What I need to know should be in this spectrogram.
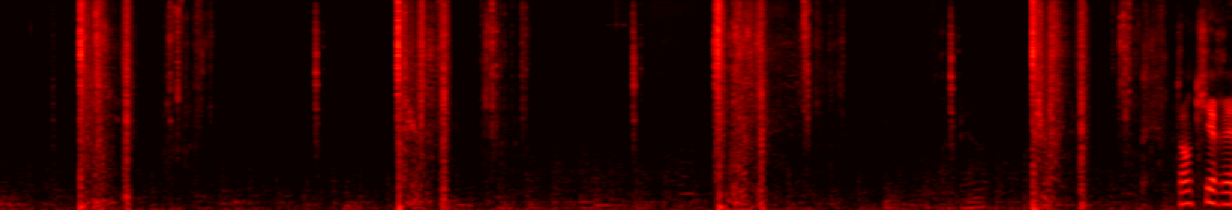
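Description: A crossbow is reloaded with clicks and rattles.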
